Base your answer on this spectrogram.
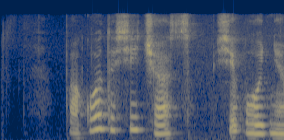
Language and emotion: Russian, neutral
